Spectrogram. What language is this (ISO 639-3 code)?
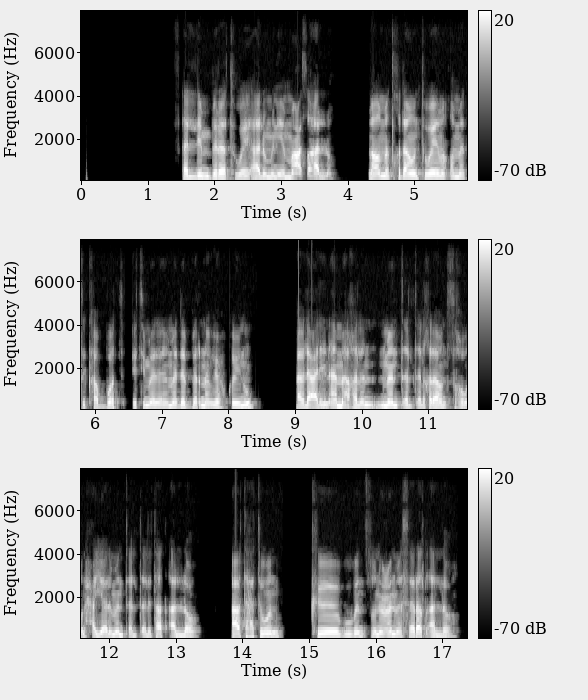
tir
